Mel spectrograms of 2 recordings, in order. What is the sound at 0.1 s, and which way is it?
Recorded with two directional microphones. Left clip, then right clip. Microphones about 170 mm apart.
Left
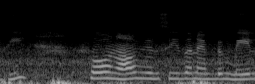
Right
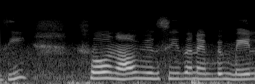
Speech, 35° right (ahead or behind).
